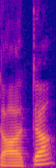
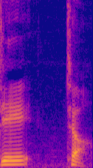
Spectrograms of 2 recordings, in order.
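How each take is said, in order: First: The first vowel sounds like 'ah'. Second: The first vowel sounds like 'ay'. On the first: The speaker calls it wrong. "Not ഡാറ്റ" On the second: The speaker calls it right. "ഇനി അത് British English pronunciation ആണെങ്കിൽ ഡേറ്റ"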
